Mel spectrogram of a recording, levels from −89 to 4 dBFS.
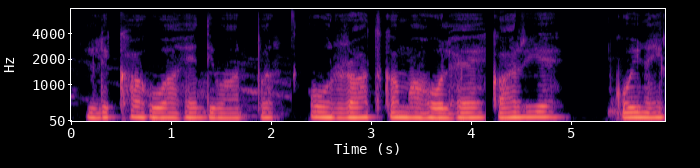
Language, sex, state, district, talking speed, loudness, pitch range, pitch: Hindi, male, Uttar Pradesh, Jalaun, 140 wpm, -28 LUFS, 130-135 Hz, 130 Hz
